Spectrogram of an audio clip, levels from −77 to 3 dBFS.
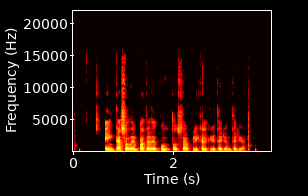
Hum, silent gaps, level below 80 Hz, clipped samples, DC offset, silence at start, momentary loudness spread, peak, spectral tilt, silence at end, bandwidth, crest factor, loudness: none; none; -62 dBFS; under 0.1%; under 0.1%; 0.45 s; 20 LU; -2 dBFS; -4.5 dB/octave; 0.5 s; 15.5 kHz; 18 dB; -19 LUFS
